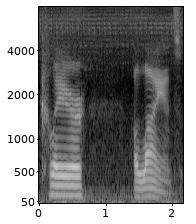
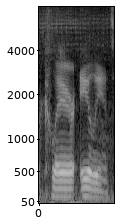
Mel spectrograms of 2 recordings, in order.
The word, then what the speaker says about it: clairalience: today about something called claire alliance or claire aliens i've heard it pronounced both ways claire aliens claire alliance yeah i like claire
